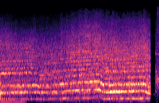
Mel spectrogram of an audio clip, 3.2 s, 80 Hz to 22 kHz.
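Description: A race car in the RSF1 racing game drives at speed on the Great Britain circuit, a continuous engine whine that shifts pitch upward and cuts off abruptly near the end.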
